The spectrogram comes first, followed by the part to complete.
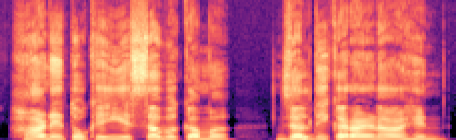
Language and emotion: Sindhi, neutral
